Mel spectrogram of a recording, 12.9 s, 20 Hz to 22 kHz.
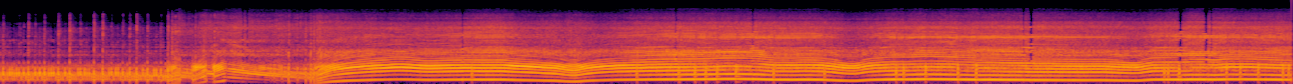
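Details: Rebuilt Stihl 026 two-stroke chainsaw: high screaming revs dipping in the cut, sharp pops near the top of the range at full throttle; mixture tweaks didn't help, owner suspects spark plug too hot.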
